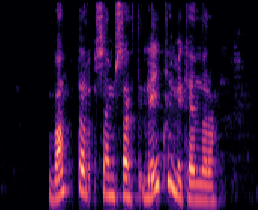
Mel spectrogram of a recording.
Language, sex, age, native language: Icelandic, female, 30-39, Icelandic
